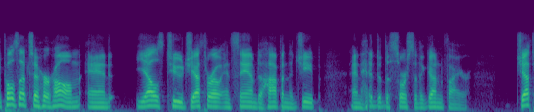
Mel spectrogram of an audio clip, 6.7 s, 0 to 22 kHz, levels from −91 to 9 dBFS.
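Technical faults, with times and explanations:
4.59 to 4.69 s, lost AMR speech frame: One 20 ms frame drops out. The decoder reuses the last good settings at lower gain. The speech briefly dips.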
